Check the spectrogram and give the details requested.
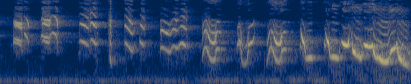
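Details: Black-naped oriole masteran audio with quick, stuttering high chirps at about four per second that grow denser and slide lower toward the end into a buzzy, slurred flourish.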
